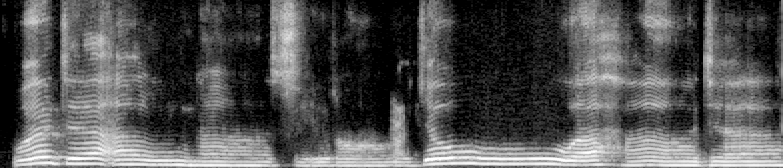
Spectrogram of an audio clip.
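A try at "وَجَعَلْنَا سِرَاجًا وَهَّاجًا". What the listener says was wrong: Wahaja. Kurang turun. Wahaja.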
